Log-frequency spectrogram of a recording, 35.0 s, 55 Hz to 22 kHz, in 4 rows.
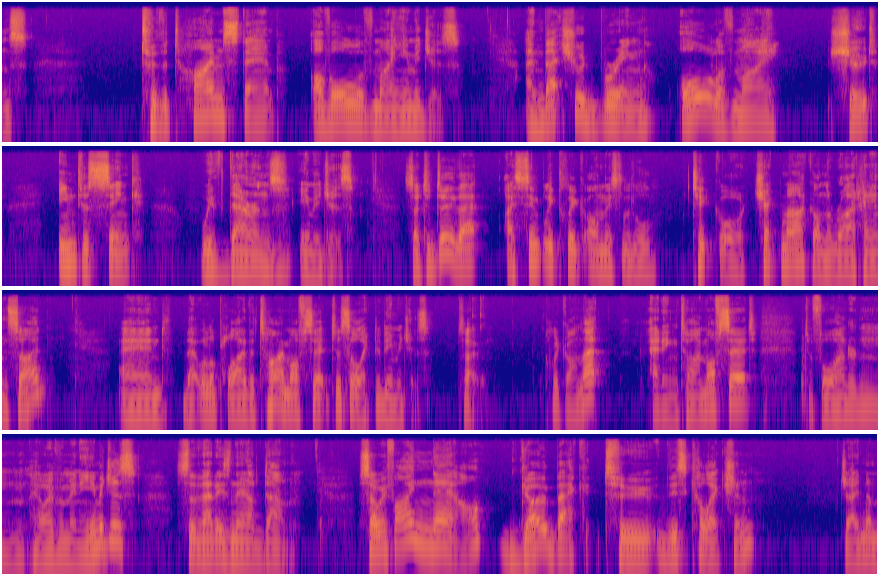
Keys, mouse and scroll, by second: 22.3 click, 31.4 click.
